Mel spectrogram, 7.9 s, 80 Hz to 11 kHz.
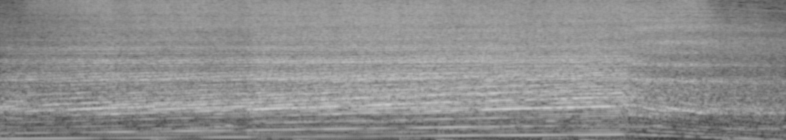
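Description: Honda Integra's stock B20 VTEC four-cylinder making a dyno pull on the rollers: the engine note climbs steadily in pitch for about six seconds, then the throttle is lifted and the revs fall away.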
